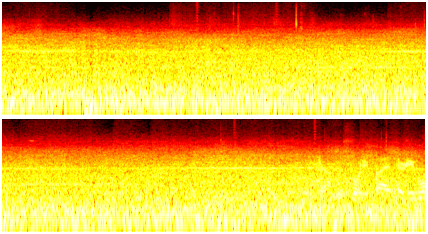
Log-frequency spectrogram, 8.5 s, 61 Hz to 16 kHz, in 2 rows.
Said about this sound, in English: Next arrival is United Airlines Flight 210 coming from SFO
